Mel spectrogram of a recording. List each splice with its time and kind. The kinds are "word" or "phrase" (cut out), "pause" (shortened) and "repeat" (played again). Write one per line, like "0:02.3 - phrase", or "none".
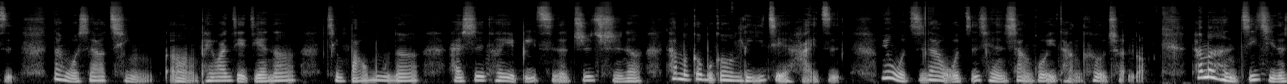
0:01.6 - pause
